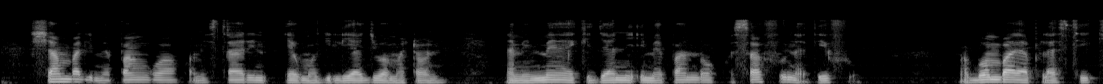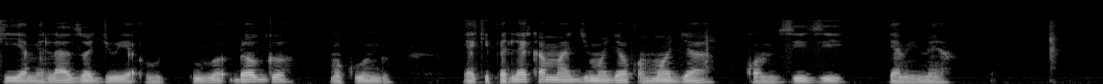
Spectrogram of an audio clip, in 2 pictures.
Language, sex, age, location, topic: Swahili, male, 18-24, Nairobi, agriculture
